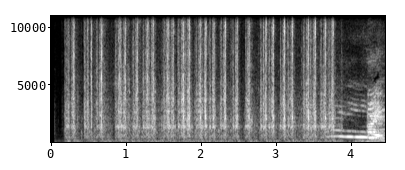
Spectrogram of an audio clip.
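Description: Typewriter typing sound effect: a fast run of sharp key clicks, about seven a second, ending near the end as a rising tone comes in.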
